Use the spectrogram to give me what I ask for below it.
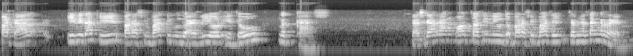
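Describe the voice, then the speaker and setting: A man teaching biology to a class, quizzing students with quick call-and-response questions in a casual manner. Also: sits high, animated. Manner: casual, with Javanese slang words. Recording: echoey, dull lo-fi classroom audio.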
